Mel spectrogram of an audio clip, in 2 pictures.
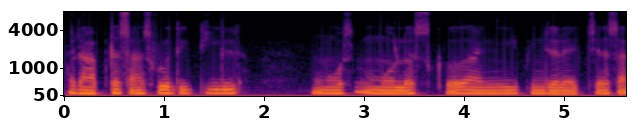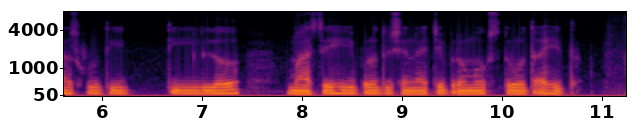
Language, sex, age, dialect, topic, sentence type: Marathi, male, 51-55, Varhadi, agriculture, statement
